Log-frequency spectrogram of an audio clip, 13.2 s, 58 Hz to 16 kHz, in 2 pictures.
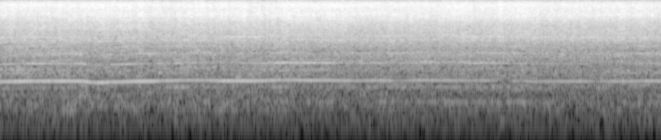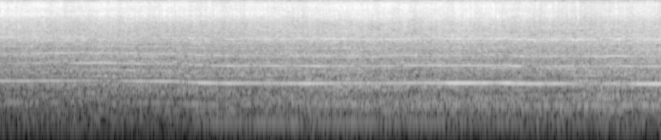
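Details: Dyson Big Ball Animal CY23 cylinder vacuum after three months of use: steady high whistle/squeal over the motor roar, holding pitch, from air leaking at the hose-to-wand joint.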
